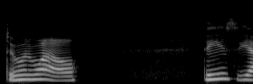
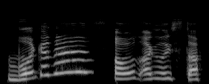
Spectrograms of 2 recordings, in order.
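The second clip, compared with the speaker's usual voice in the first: mock amazed squeal; 7 semitones higher than usual. Real, not acted. Showing viewers the ugly bear listing, high amused squeal. Rereading the funny listing title.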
